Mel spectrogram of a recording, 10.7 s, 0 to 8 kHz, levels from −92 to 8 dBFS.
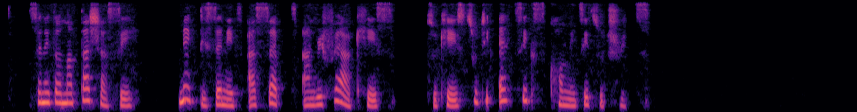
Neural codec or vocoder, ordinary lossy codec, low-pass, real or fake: none; none; 7.2 kHz; real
